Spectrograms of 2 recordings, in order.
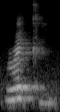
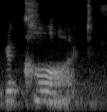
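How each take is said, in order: First: "Record" as REC-ord, second vowel reduced; short "Record", stressed at the start; first-syllable stress. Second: "Record" as re-CORD; light RE, drawn-out CORD in "Record"; second-syllable stress. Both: Shown as a demonstration.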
